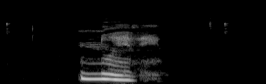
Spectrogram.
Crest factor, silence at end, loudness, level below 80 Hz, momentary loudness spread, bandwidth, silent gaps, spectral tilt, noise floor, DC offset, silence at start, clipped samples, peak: 16 dB; 1.1 s; -22 LUFS; -76 dBFS; 17 LU; 7.8 kHz; none; -6 dB/octave; -64 dBFS; under 0.1%; 0.8 s; under 0.1%; -10 dBFS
